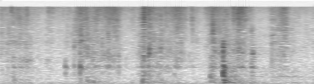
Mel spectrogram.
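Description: Wooden spatula beating thick choux pastry dough in a stainless steel saucepan while eggs are worked in: a few irregular soft knocks and slaps of the spatula against the pan and the sticky paste, the loudest a little before the end.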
